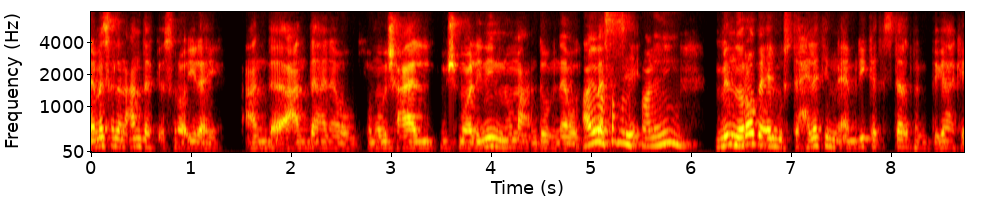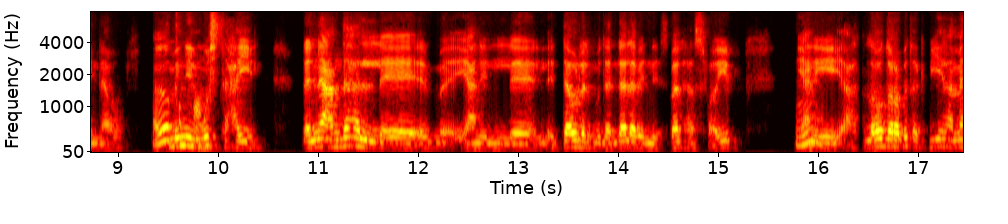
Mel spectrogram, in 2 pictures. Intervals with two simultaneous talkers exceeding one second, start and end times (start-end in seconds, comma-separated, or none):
none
